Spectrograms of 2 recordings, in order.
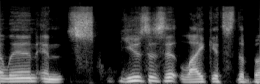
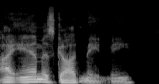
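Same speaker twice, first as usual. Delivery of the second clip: low, calm, non-confrontational deadpan; 6 semitones lower, 4 dB quieter than usual. Recounting a clerk insulted by a manager, the speaker quotes his line, retelling a deadpan reply. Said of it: "he just very deadpan says".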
